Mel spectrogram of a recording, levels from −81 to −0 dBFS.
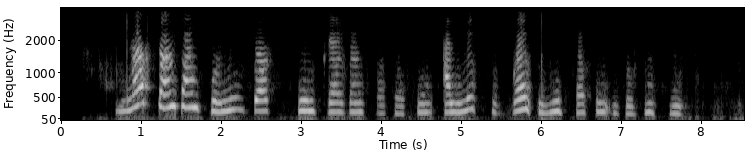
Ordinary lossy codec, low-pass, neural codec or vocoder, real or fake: none; 3.6 kHz; codec, 16 kHz, 4 kbps, FreqCodec, smaller model; fake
